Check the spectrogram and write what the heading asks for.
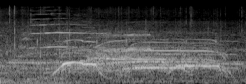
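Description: Concert crowd cheering, with many high-pitched screams rising and falling over one another.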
